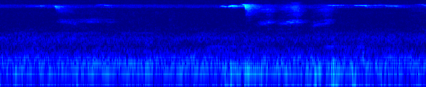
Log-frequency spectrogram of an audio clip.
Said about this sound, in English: So I do hear birds. There is an owl I just heard or something of that sort.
